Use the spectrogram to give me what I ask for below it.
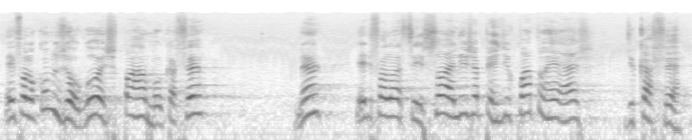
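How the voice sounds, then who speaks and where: A man with a Brazilian accent giving a religious talk at a spiritist center, retelling anecdotes and slowing down to stress each teaching. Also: very high voice, a bit bright. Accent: Brazilian Portuguese. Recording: hall reverb with faint hiss.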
